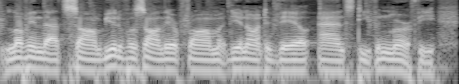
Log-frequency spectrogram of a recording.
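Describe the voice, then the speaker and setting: A man speaks with music in the background. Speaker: radio host. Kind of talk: radio show hosting with faith-based encouragement. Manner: warm, earnest, encouraging.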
